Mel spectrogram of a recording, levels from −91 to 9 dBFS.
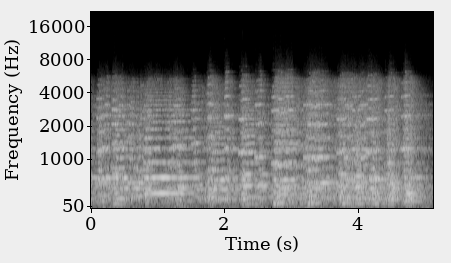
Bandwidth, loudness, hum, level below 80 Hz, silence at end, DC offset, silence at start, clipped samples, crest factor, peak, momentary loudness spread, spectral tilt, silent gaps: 6.8 kHz; -16 LUFS; none; -44 dBFS; 0 s; under 0.1%; 0 s; under 0.1%; 12 dB; -4 dBFS; 4 LU; -6 dB/octave; none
